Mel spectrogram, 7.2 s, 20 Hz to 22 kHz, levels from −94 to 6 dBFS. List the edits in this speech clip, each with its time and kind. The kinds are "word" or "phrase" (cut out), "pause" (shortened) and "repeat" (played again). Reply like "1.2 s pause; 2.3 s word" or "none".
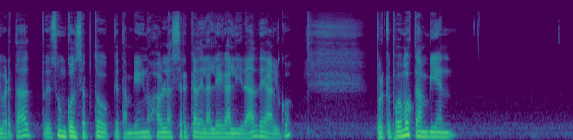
5.2 s word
